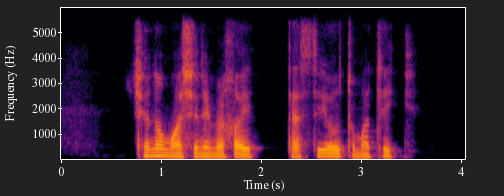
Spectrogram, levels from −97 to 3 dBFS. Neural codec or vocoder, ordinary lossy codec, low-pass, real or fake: codec, 44.1 kHz, 7.8 kbps, Pupu-Codec; Opus, 64 kbps; 5.4 kHz; fake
